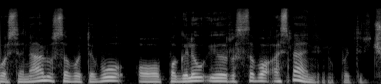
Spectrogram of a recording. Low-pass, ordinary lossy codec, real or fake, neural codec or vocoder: 14.4 kHz; MP3, 96 kbps; real; none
